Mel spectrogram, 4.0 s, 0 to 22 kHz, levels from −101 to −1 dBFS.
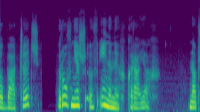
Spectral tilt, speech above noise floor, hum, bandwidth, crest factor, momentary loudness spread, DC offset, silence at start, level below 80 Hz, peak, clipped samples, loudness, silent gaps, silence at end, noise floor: -8.5 dB/octave; 48 dB; none; 7.4 kHz; 16 dB; 14 LU; under 0.1%; 0 s; -62 dBFS; -6 dBFS; under 0.1%; -20 LUFS; none; 0.1 s; -67 dBFS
